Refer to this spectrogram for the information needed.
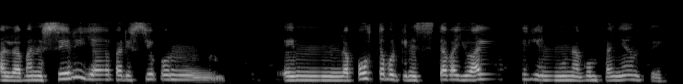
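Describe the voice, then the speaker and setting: A woman's dark, mellow tone at medium pitch, fairly slow, with ordinary pitch variation and a dry, close sound with no echo. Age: 60s. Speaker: older adult participant in self-care group. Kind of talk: group discussion, personal account. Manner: halting.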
